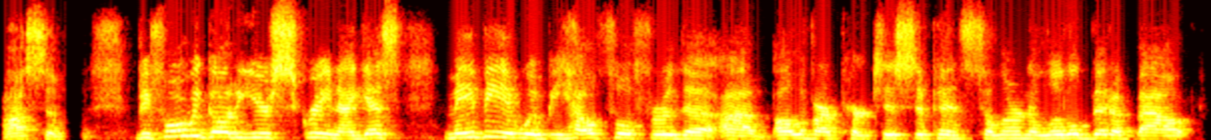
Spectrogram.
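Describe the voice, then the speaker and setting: A woman's voice: medium pitch, fairly even intonation, fairly quick. A woman from the athletics staff hosting a virtual info session, speaking confidently and persuasively over a video call. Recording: dull lo-fi video call audio.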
